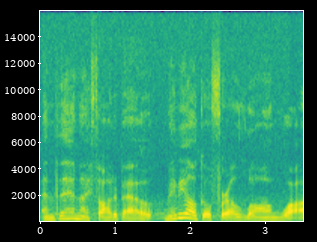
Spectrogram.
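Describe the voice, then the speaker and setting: Music plays in the background as a woman speaks. Her medium-pitched voice has lively intonation and a moderate pace. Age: 60s. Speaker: barefoot walking advocate. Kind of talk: interview answer.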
